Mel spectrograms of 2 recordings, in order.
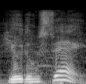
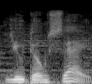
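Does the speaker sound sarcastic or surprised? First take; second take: surprised; sarcastic. First: It is said with genuine, surprised interest. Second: It is said with a dry, sarcastic tone. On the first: The speaker is amazed and asks if it's really true. "可以表示一种surprise" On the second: The speaker mocks someone for stating the obvious. "表示有点点的ironic 啊，就是讽刺的意思"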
